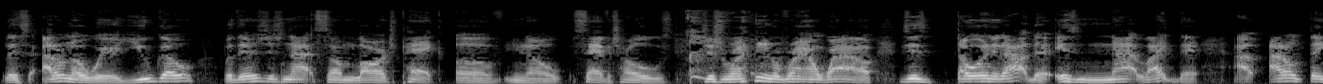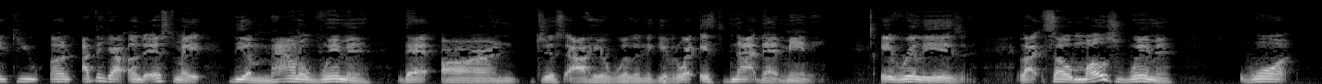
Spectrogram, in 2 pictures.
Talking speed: 155 wpm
